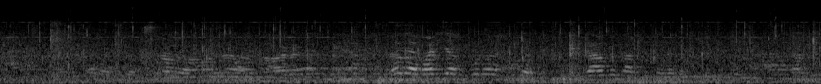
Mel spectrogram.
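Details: Two angry male cats fighting over their area and breeding, drawn-out wavering yowls rising and falling in long harmonic arcs, swelling louder midway through, with steady background noise.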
